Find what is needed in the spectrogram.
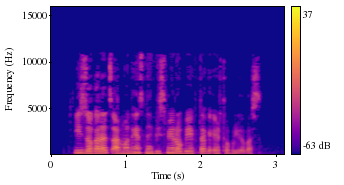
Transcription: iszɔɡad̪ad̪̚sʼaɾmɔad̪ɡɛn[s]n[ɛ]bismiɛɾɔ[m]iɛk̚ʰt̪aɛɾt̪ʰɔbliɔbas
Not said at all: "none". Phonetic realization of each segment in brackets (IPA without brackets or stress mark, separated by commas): s, ɛ, b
